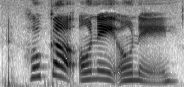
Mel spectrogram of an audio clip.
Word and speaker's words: Hoka One One: Yeah, who here can pronounce the whole brand name properly? Hoka One One.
